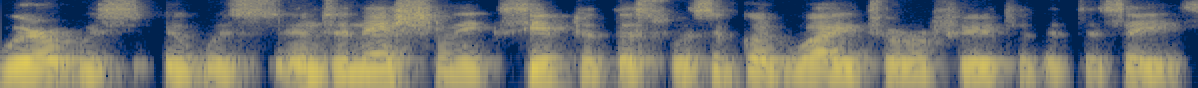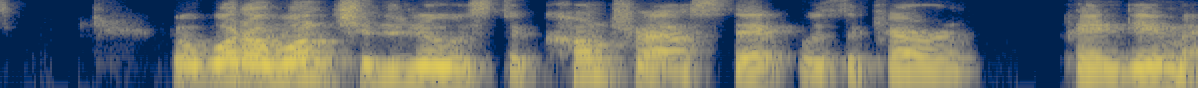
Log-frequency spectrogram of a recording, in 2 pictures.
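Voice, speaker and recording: A man with a New Zealand accent talks at a fairly quick pace. His medium pitch shows ordinary variation. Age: 70s. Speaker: professor. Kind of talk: lecture. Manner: halting.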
